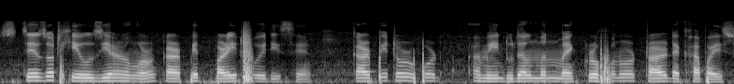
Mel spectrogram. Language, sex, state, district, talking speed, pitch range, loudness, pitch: Assamese, male, Assam, Sonitpur, 120 wpm, 135-160 Hz, -17 LUFS, 145 Hz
